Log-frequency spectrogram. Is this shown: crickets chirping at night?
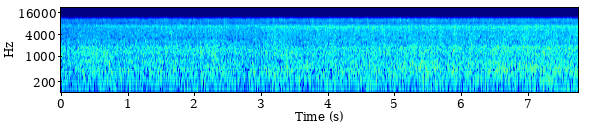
no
